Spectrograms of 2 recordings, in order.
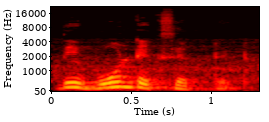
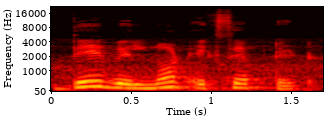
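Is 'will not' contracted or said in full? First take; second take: contracted; full. First: 'Will not' is shortened into one word. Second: 'Will not' is said as two full words.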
